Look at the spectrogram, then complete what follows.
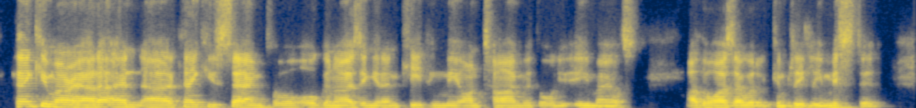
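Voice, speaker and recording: A fairly high-pitched man with an Australian accent, very fast pace, and fairly even intonation. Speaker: professor. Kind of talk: panel discussion talk. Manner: halting, many repetitions and fillers.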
